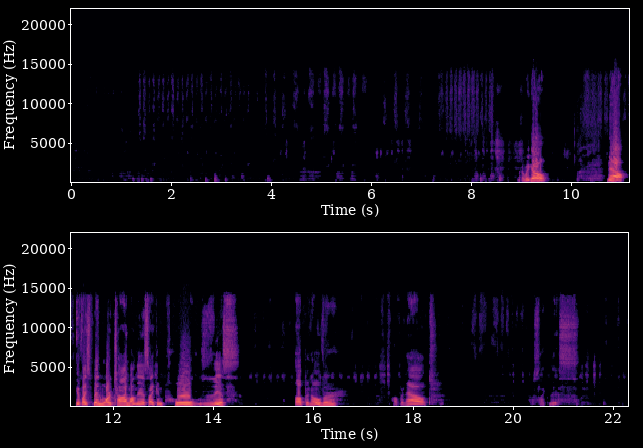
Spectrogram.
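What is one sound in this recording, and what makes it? Charcoal scratches softly on paper.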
